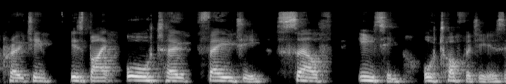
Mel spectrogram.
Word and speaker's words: autophagy: rid of spike protein is by autophagy, self-eating, autophagy as it's pronounced, and that is switched on by fasting.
